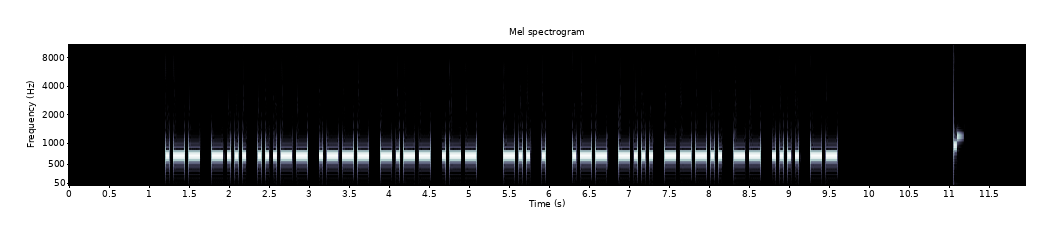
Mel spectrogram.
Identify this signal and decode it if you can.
Morse code, heard as a keyed tone, about 25 wpm, 700 Hz. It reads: WB3JYW DE WB8MHM
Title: USA Callsign DE Callsign - 6 Characters - 25wpm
